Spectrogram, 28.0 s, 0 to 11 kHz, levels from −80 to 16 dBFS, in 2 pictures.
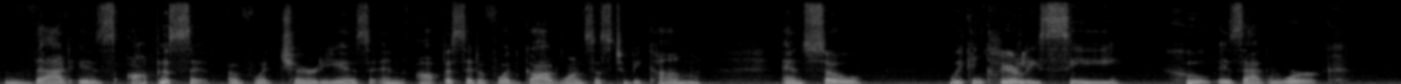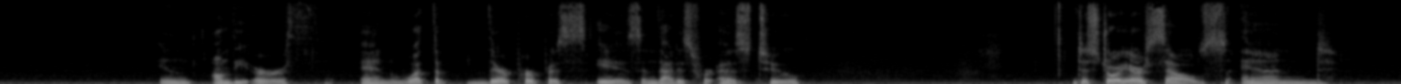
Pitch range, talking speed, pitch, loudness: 145-175 Hz, 95 wpm, 160 Hz, -33 LUFS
